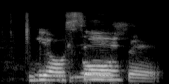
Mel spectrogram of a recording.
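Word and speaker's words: 行政: Chữ này bình thường đọc là cô đúng không? Trong từ này không đọc là cô đâu nhá. Nó đọc khác gì ạ? Đọc là gyo. Gyose.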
